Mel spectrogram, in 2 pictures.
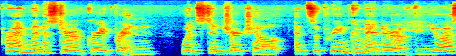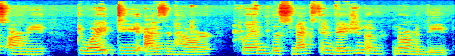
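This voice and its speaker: A woman with a medium-pitched voice reads a newsreel script. The delivery is that of a prepared historical narration. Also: moderate pace, few pauses, rough recording.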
